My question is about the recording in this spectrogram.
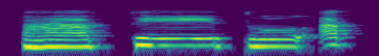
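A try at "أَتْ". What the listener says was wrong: jadi e lidahnya Enggak usah keluar kan tadi makroj hurufnya kan ujung lidah bertemu dengan tempat tumbuh busi atas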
